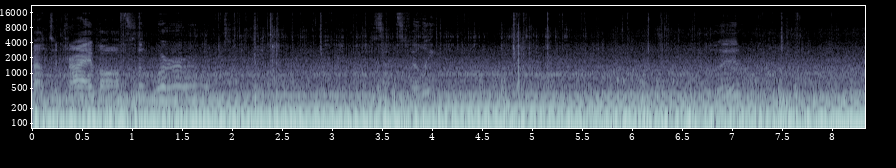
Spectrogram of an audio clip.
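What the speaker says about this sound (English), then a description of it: "Wow, this car is loud." A loud car engine rumbles steadily nearby at a seaside spot in Wildwood in the morning, a strong low drone holding the whole time, with faint background voices.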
